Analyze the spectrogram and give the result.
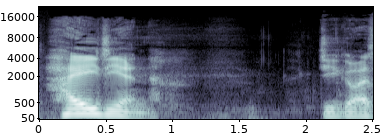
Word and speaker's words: Hadean: If you look it up online, that's how it sort of identifies to pronounce it, Hadean. – Yeah, so hay, not had. Had. Hadean.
